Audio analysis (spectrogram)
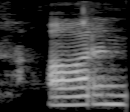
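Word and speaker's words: hour: Okay, next ஹார் எப்படி pronounce பண்ணுவோம், ஆர்ன்னு தான் ப்ரொனவுன்ஸ் பண்ணுவோம். ஹெச் சவுண்டே வராதாங்க. ஸோ ஓ சவுண்ட் தான் வரும்.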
